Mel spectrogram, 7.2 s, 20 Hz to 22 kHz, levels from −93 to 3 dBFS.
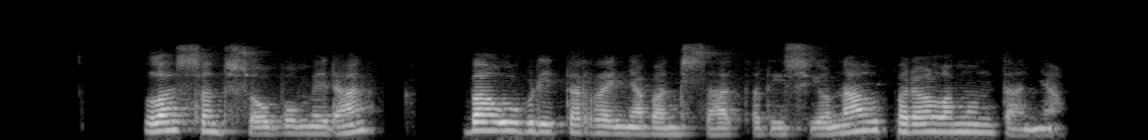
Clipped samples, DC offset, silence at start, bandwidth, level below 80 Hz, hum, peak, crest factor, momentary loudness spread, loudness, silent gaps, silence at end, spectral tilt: under 0.1%; under 0.1%; 0.9 s; 7 kHz; -72 dBFS; none; -4 dBFS; 24 dB; 11 LU; -26 LUFS; 2.45-2.53 s, 2.64-2.89 s; 0.55 s; -7 dB/octave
